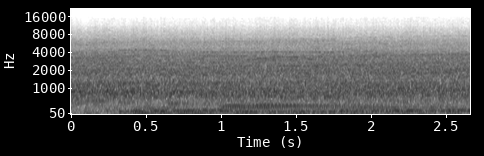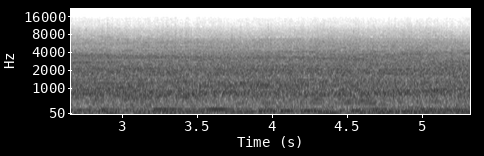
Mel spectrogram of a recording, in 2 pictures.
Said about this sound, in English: Lights are kind of dim right now on the stage. Lights are out in the hall. You can hear the crowd.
